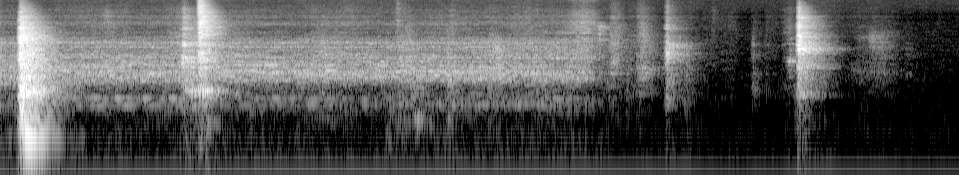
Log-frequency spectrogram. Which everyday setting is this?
restroom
